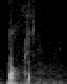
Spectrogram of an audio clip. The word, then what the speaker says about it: Markle: Is that how you say it? Markle? Yeah. – Markle. – Markle. So you emphasize A? – Markle.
